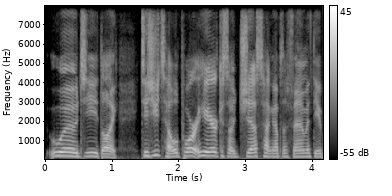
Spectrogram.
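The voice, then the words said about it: Stereotypical California surfer accent. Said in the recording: “really intense, like stereotypical, almost like surfer guy, California accent ... He sounds like he's doing an impersonation of like the Californian sketch on SNL”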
